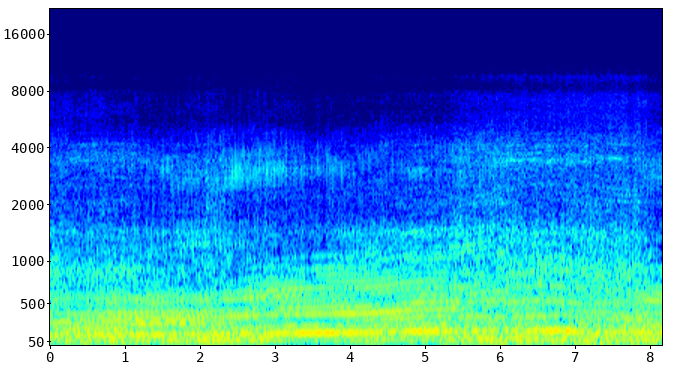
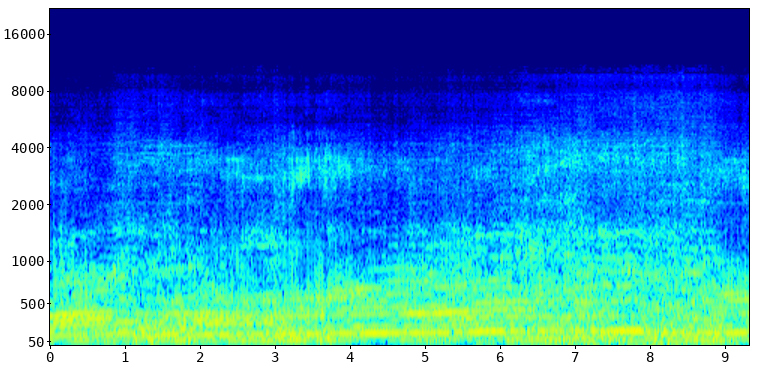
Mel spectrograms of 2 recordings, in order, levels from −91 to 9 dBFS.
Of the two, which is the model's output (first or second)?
second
